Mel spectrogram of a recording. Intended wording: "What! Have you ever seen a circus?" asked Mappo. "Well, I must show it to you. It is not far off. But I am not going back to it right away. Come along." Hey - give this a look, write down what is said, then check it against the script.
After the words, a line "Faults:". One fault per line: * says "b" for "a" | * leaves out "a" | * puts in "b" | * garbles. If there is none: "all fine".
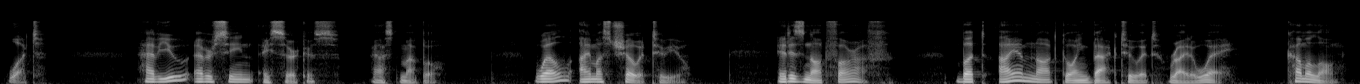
"What! Have you ever seen a circus?" asked Mappo. "Well, I must show it to you. It is not far off. But I am not going back to it right away. Come along."
Faults:
all fine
